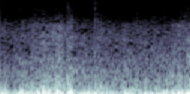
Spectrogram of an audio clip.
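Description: Strong wind from a high wind storm buffets the microphone in a loud, steady, low rumbling roar with no breaks and no voices.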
